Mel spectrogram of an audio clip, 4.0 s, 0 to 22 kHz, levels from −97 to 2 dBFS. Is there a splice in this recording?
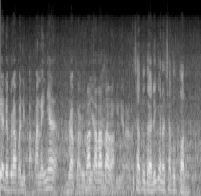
yes; 1 cut; at 2.6 s

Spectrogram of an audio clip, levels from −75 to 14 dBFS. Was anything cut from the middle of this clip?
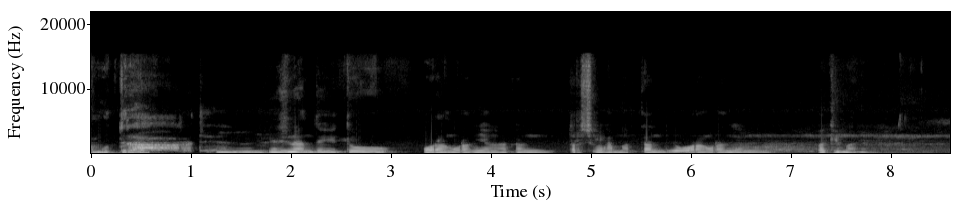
yes; 1 cut; at 1.7 s

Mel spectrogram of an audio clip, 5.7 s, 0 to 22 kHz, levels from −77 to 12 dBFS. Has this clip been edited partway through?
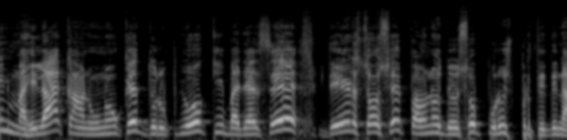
no; 0 cuts

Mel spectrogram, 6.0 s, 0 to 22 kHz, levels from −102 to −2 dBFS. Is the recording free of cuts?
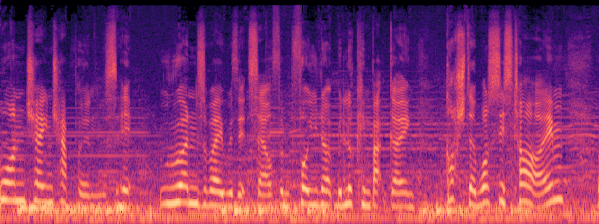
yes; 0 cuts

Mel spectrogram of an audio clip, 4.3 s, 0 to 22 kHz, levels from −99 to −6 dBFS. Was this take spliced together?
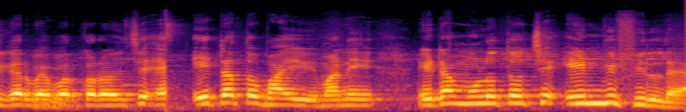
yes; 1 cut; at 1.1 s

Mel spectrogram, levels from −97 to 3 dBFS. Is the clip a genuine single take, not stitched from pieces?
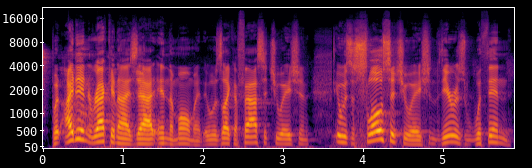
no; 1 cut; at 3.6 s

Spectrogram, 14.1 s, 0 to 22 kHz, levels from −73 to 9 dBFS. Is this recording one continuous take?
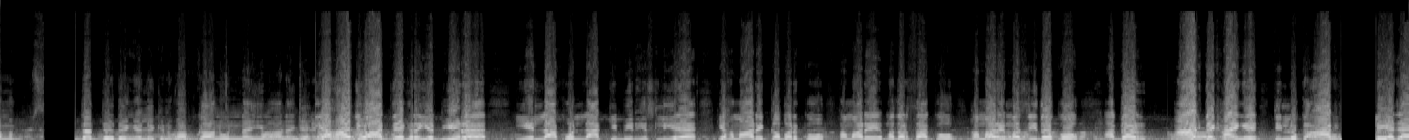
no; 2 cuts; at 3.2 s, 11.6 s

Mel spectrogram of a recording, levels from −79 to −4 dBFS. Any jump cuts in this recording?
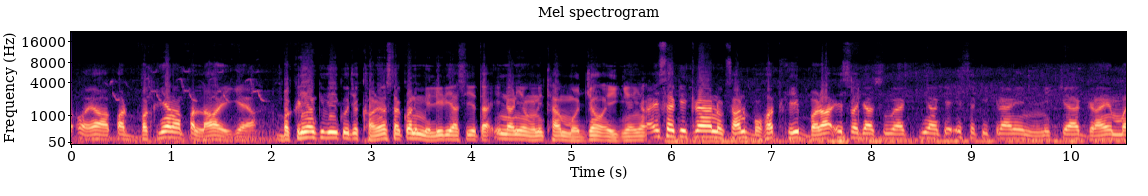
yes; 1 cut; at 5.8 s

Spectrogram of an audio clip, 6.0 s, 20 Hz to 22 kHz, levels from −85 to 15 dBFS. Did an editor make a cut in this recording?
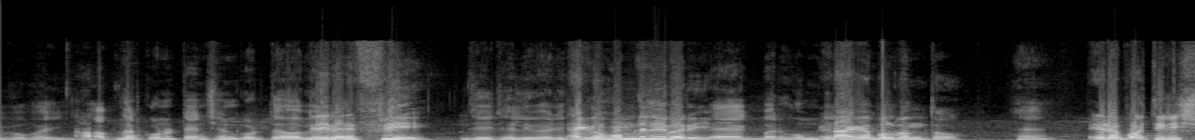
no; 0 cuts

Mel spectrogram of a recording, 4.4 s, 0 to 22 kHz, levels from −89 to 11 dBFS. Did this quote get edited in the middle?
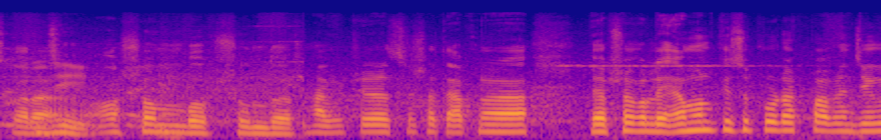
yes; 1 cut; at 1.5 s

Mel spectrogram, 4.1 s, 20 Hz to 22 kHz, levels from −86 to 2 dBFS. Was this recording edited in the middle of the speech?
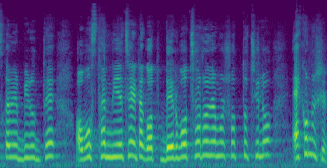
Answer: no; 0 cuts

